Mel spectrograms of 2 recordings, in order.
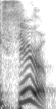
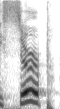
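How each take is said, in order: First: "syrup" in two clear syllables, "SI-rup"; fully pronounced "syrup". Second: "syrup" squashed into one syllable, like "surp"; slurred "syrup" as "surp". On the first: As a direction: say both halves of "syrup": "sir-up". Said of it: "you say syrup". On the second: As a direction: swallow the middle of "syrup": "surp". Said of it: "You don't say syrup". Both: Shown as a demonstration.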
